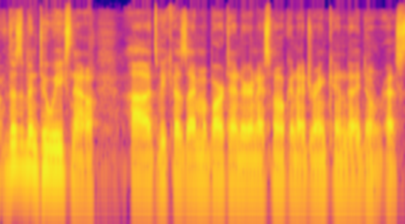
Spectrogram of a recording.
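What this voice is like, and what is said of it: Hoarse, mostly lost voice. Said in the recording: “My voice is still gone... I'm still smoking, and I haven't healed... you didn't sound this bad”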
